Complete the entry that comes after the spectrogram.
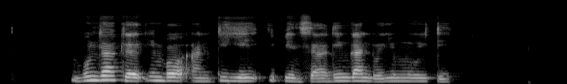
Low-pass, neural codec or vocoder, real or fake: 10.8 kHz; codec, 44.1 kHz, 2.6 kbps, SNAC; fake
